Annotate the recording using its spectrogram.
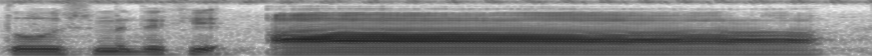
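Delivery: आ held long and straight; drawn-out vowel. Shown as a demonstration. Teacher sounding आ slowly for the students, held. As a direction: stretch आ out steady and long. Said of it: "एकदम सीधा आवाज़ जा रहा है आ".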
